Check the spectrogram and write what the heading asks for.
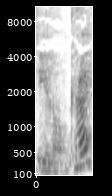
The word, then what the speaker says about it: Ilanka: longer my name is ilanka yes it's spelled with an i but pronounced with an e and this is a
